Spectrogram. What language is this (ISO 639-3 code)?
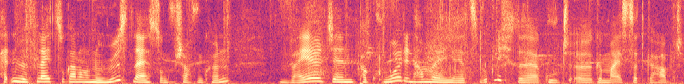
deu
